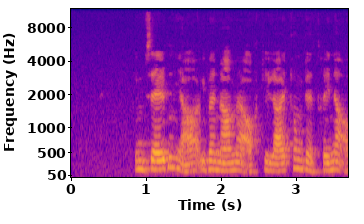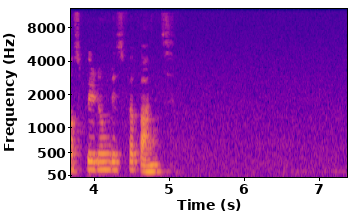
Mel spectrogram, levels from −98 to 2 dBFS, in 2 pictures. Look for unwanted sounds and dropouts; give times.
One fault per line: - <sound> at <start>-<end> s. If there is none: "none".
none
